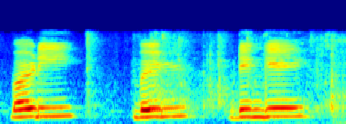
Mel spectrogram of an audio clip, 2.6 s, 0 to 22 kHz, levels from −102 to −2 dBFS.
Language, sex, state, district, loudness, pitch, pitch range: Hindi, female, Madhya Pradesh, Bhopal, -17 LUFS, 265 Hz, 245-275 Hz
